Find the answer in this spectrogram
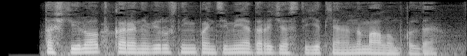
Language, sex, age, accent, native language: Uzbek, male, 18-24, Jizzax, Uzbek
